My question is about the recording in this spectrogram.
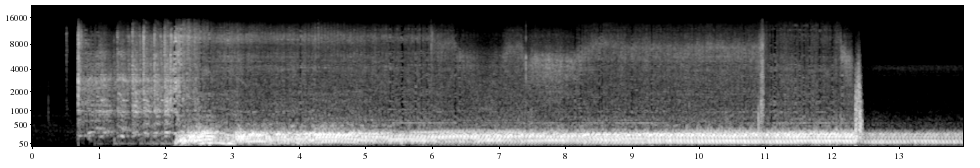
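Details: Renault 5 Maxi replica with an Audi engine, on its first-ever start day. Warm restart at 62°C coolant and 20°C air: a brief crank, quick catch and a steady, even idle at 720 rpm with no misses or knocks.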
